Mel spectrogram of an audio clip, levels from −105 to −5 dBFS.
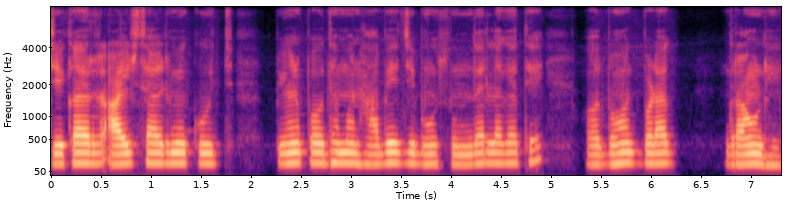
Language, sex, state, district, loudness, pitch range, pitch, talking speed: Chhattisgarhi, male, Chhattisgarh, Rajnandgaon, -20 LUFS, 135-145 Hz, 140 Hz, 150 wpm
